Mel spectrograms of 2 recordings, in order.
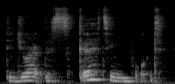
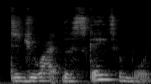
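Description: First: "skirting" said with the er sound, sker-ting; "skirting board" with a clear sker-ting; "skirting" pronounced sker-ting, the proper word; corrected word. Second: "skating" said like skate, with the long a of skay-ting; "skating board" with skay-ting instead of skirting; the accented "skating", skay-ting; accent slip. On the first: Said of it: "The skirt, skating board". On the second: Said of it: "See, that's that Zoom coming out". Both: Shown as a demonstration.

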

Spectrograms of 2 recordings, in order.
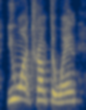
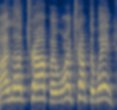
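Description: First: Disbelieving question, rising at the end; incredulous. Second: Gushing fan voice, pitched higher and louder; mock Trump fan. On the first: Real, not acted. Vlogger firing the fan's words back, incredulous. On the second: Vlogger mocking Trump fans, gushing high and loud. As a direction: play the fan who can't get enough of Trump. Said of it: "Y'all talking about".

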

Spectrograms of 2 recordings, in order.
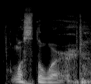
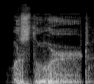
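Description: First: Said in the usual way. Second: Whispered to himself, searching for the word; breathy self-prompt under his breath. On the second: Real, not acted. Host whispering to himself, hunting for a word.

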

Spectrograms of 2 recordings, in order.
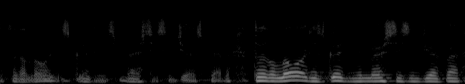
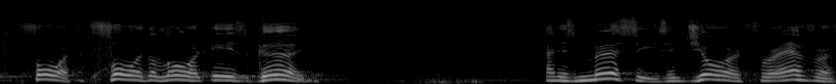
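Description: First: Said in the usual way. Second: "For the Lord is good" said slow and loud, leaning hard on each word; emphasizing each word. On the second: Shown as a demonstration. Preacher showing the church how to stress each word, slow and loud. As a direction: hammer out every word of "For the Lord is good", slowly. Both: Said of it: "you can start emphasizing each word".

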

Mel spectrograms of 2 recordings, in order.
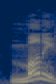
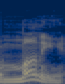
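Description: First: "Money" higher, with a rising end; questioning tune. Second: "Money" at normal pitch, falling; falling tune. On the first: Storyteller replays translating for John, "Money" high and rising. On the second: Storyteller replays the realization, "Money" with a falling end. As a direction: let "Money" drop as it sinks in. Repeats the word as realization lands. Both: Retold or imitated.

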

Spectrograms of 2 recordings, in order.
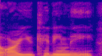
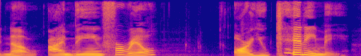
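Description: First: Said in the usual way. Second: Louder, emphatic mock outrage; all caps rage. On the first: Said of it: "He, he put the". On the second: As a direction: act out an exasperated all-caps tweet. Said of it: "in all caps rage to just say".

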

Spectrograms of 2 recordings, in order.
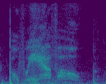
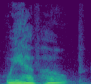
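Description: First: Breathy whisper of hope. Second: Said in the usual way. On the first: Acted. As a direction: say it under the breath, reverently. Hushed pronouncement of hope.

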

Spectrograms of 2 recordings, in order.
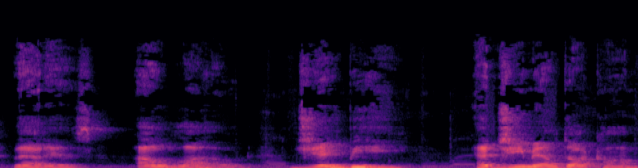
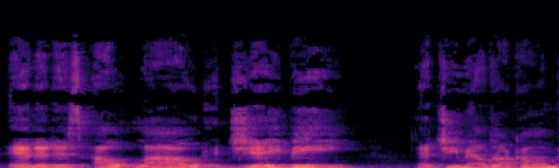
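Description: First: Slow, deep, drawn-out announcer voice; fighting game announcer. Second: Said in the usual way. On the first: Shown as a demonstration. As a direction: stretch every syllable like a big arena announcer. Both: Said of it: "we'll go into announcer voice".

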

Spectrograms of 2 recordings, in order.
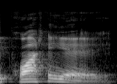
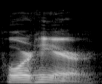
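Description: First: "Poitier" said the French way, as pwah-tee-AY; French pronunciation. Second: "Portier" said the usual English way, as POR-tee-ay; anglicized "Portier", POR-tee-ay; English pronunciation. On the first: Podcast host gives the star's name in French pronunciation. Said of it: "how his last name is pronounced". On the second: Podcast host gives the routine English pronunciation of the name. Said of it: "as it is more routinely pronounced". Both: Shown as a demonstration.

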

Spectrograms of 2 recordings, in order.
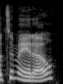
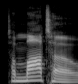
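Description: First: "tomato" said tuh-MAY-toh; tomato, "ay" vowel. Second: "Tomato" said tuh-MAH-toh; tomato, "ah" vowel. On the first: Giving a movie rating to co-host, "tomato" as tuh-MAY-toh. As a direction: say "tomato" with a long "ay" in the middle. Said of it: "That was the A plus". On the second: Correcting the rating for co-host, "Tomato" as tuh-MAH-toh. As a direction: say "Tomato" with an open "ah" in the middle. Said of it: "No, wait. No, no, sorry". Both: Shown as a demonstration.

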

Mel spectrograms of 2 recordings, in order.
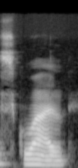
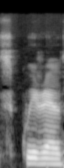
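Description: First: "squall" in one syllable, rhyming with "wall"; alternative pronunciation. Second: "squirrel" as "skwi-rel", both syllables full; alternative pronunciation. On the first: Reader offers versions, "squall" said as one syllable. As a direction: run squirrel together into "squall". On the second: Reader offers versions, "squirrel" said as "skwi-rel". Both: Shown as a demonstration. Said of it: "However you say it".

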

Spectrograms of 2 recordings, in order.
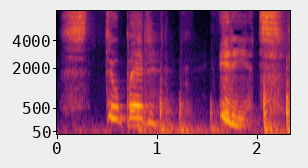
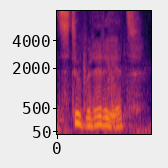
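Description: First: Slow, spaced-out insult, word by word; written in big words. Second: Said in the usual way. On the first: Acted. Angry visitor writing on the man's door, slow and emphatic. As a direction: spell out the insult slowly, pausing between words. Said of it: "he wrote in big words".

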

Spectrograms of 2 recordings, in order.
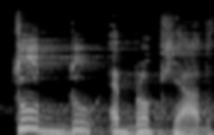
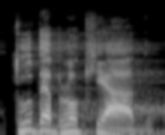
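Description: First: "Tudo é bloqueado" said again, softer and falling; quiet echo. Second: Said in the usual way. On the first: Shown as a demonstration. Preacher letting the congregation feel it, quiet echo. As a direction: let "Tudo é bloqueado" sink in, softly. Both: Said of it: "repeats the phrase softer".

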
